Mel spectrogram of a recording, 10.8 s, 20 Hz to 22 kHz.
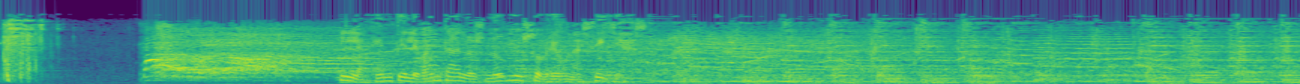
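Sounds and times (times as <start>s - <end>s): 
glass laid on the floor stepped on and breaking at a wedding: 0.0s - 0.7s
wedding crowd shouting and cheering: 1.2s - 10.8s
speech: 2.8s - 6.0s.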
